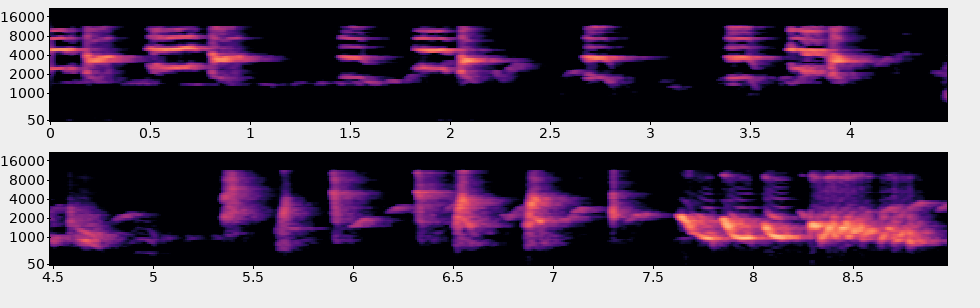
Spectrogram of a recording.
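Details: White-rumped shama in full song, used to stir silent birds into singing: crisp repeated clusters of high bright notes, then a run of varied chirps ending in a loud dense harsh chatter.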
